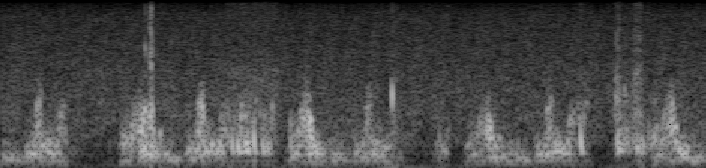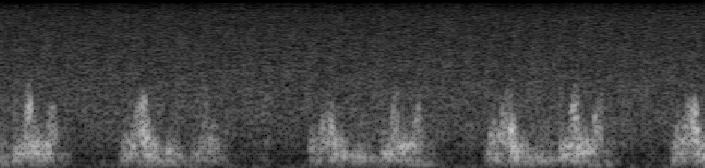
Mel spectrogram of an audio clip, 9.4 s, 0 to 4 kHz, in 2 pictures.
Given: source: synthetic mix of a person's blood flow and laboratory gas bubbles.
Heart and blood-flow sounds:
Doppler ultrasound of blood flow; precordium
0.92-1.09 s: bubbles
1.50-1.85 s: bubbles
2.58-2.65 s: bubbles
3.83-3.92 s: bubbles
4.08-4.38 s: bubbles
From the record:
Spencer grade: 2 (many but less than half of the cardiac periods contain bubble signals, singularly or in groups); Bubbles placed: only in the low amplitude regions of the cardiac cycle

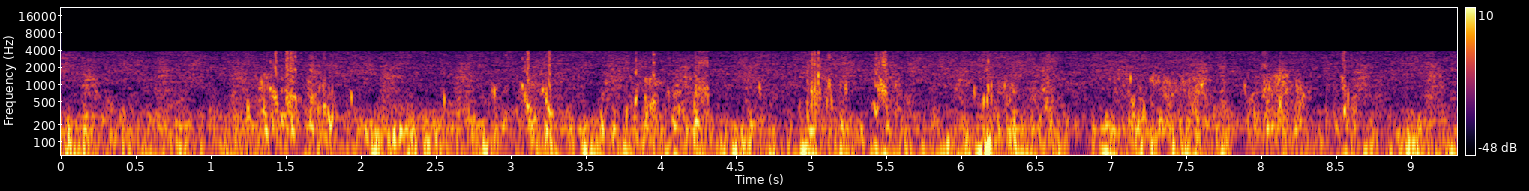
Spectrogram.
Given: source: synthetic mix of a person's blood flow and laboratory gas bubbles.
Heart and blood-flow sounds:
Doppler ultrasound of blood flow; subclavian vein
1.20-1.85 s: bubbles
1.90-1.98 s: bubbles
2.52-2.60 s: bubbles
2.68-2.77 s: bubbles
2.85-3.34 s: bubbles
3.57-3.68 s: bubbles
3.73-4.34 s: bubbles
4.63-4.70 s: bubbles
4.92-5.27 s: bubbles
5.39-5.67 s: bubbles
5.77-5.86 s: bubbles
5.98-6.69 s: bubbles
6.90-8.35 s: bubbles
8.42-8.67 s: bubbles
From the record:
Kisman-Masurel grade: 332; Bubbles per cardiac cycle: rolling drumbeat, 9 or more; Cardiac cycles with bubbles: 50 to 99%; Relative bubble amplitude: moderate (0.250 to 0.450); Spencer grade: 3 (all of the cardiac periods contain showers or single bubble signals, but not dominating or overriding the cardiac motion signals); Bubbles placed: anywhere in the cardiac cycle

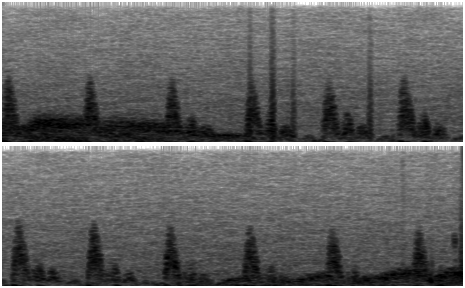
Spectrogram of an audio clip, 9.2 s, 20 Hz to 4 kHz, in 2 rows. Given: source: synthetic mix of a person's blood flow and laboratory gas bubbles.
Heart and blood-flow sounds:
Doppler ultrasound of blood flow; subclavian vein
8.85-8.95 s: bubbles
9.11-9.17 s: bubbles
From the record:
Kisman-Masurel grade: 113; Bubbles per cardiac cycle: 1 to 2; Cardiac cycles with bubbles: 1 to 10%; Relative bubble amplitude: loud (0.450 to 0.775); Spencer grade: 1 (occasional bubble signal discernible with the cardiac motion signal, with majority of cardiac periods free of bubbles); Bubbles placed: anywhere in the cardiac cycle

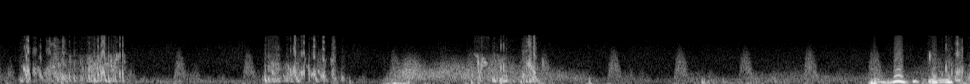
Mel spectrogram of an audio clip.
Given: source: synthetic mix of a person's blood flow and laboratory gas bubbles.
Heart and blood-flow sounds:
Doppler ultrasound of blood flow; subclavian vein
0.18-1.28 s: bubbles
2.61-3.46 s: bubbles
4.74-5.47 s: bubbles
9.27-9.33 s: bubbles
9.38-9.71 s: bubbles
From the record:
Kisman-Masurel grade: 332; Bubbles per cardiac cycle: rolling drumbeat, 9 or more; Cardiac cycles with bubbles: 50 to 99%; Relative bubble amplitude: moderate (0.250 to 0.450); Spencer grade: 3 (all of the cardiac periods contain showers or single bubble signals, but not dominating or overriding the cardiac motion signals); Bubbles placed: anywhere in the cardiac cycle

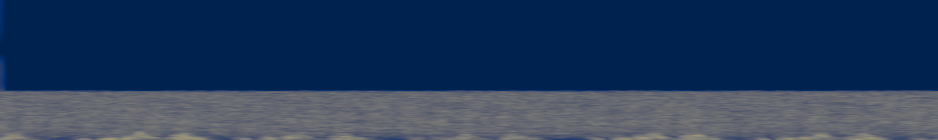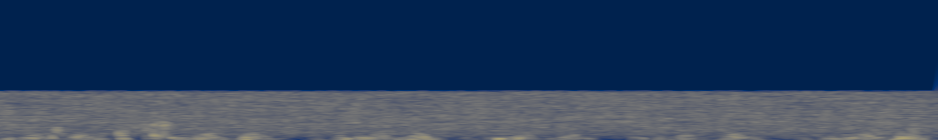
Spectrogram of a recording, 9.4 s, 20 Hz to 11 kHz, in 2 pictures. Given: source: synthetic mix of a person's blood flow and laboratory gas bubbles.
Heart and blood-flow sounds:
Doppler ultrasound of blood flow; precordium
4.91-5.20 s: bubbles
5.25-5.60 s: bubbles
From the record:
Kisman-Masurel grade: 212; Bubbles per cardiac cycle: several, 3 to 8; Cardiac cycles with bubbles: 1 to 10%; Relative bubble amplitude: moderate (0.250 to 0.450); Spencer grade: 1 (occasional bubble signal discernible with the cardiac motion signal, with majority of cardiac periods free of bubbles); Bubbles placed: anywhere in the cardiac cycle

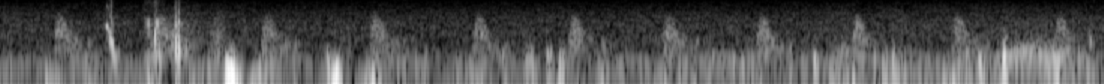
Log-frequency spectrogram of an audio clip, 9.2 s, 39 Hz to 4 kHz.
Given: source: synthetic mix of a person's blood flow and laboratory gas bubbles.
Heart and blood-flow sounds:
Doppler ultrasound of blood flow; subclavian vein
0.85-0.99 s: bubbles
1.19-1.58 s: bubbles
From the record:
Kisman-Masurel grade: 212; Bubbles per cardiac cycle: several, 3 to 8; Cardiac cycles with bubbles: 1 to 10%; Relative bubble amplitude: moderate (0.250 to 0.450); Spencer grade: 1 (occasional bubble signal discernible with the cardiac motion signal, with majority of cardiac periods free of bubbles); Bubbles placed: anywhere in the cardiac cycle

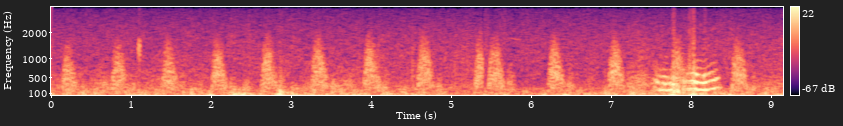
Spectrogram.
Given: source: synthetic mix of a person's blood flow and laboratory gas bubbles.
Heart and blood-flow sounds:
Doppler ultrasound of blood flow; subclavian vein
1.08-1.12 s: bubbles
From the record:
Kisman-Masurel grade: 111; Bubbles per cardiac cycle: 1 to 2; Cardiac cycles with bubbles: 1 to 10%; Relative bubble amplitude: barely perceptible (0.100 to 0.250); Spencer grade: 1 (occasional bubble signal discernible with the cardiac motion signal, with majority of cardiac periods free of bubbles); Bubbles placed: anywhere in the cardiac cycle

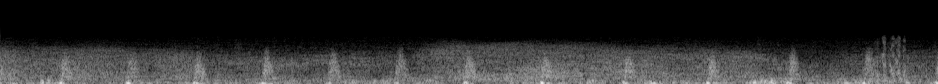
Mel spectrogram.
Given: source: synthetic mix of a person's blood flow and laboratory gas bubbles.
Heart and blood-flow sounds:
Doppler ultrasound of blood flow; subclavian vein
8.61-8.64 s: bubbles
8.67-9.10 s: bubbles
From the record:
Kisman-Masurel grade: 111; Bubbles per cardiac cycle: 1 to 2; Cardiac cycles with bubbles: 1 to 10%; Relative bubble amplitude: barely perceptible (0.100 to 0.250); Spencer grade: 1 (occasional bubble signal discernible with the cardiac motion signal, with majority of cardiac periods free of bubbles); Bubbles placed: anywhere in the cardiac cycle

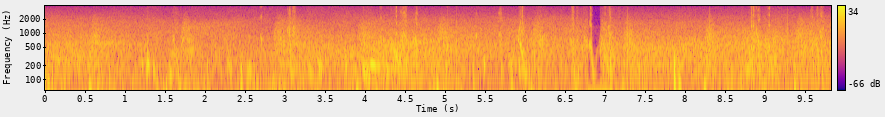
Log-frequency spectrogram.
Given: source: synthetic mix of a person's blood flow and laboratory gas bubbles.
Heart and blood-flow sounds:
Doppler ultrasound of blood flow; subclavian vein
1.18-1.49 s: bubbles
1.53-1.67 s: bubbles
2.27-2.35 s: bubbles
2.43-2.49 s: bubbles
2.53-2.61 s: bubbles
2.69-2.73 s: bubbles
3.00-3.19 s: bubbles
3.26-3.49 s: bubbles
3.72-3.81 s: bubbles
3.95-4.11 s: bubbles
4.18-4.72 s: bubbles
4.99-5.09 s: bubbles
5.37-5.54 s: bubbles
5.66-6.28 s: bubbles
6.55-6.69 s: bubbles
6.72-7.14 s: bubbles
8.70-9.26 s: bubbles
9.33-9.43 s: bubbles
9.55-9.74 s: bubbles
From the record:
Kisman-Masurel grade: 232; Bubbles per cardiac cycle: several, 3 to 8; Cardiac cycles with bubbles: 50 to 99%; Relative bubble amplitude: moderate (0.250 to 0.450); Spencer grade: 3 (all of the cardiac periods contain showers or single bubble signals, but not dominating or overriding the cardiac motion signals); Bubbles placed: anywhere in the cardiac cycle

